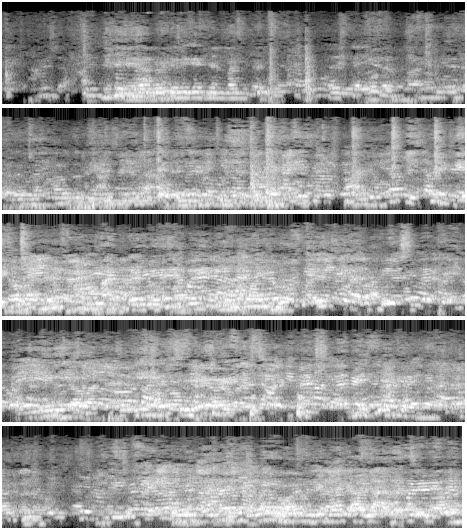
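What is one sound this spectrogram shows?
A young man talks aloud to a room.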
